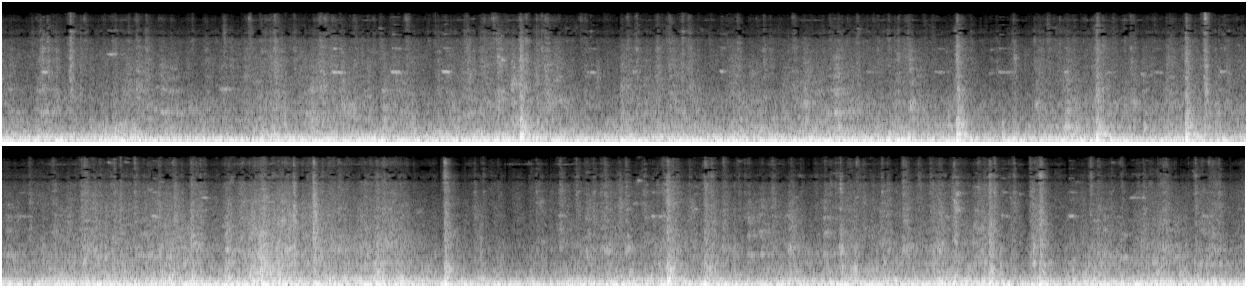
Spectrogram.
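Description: Loose items rattle and knock inside the cab.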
